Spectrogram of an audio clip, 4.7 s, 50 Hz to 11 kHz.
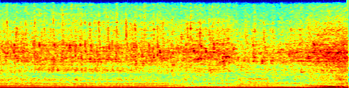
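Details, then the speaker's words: Jaguar XJS V12 running on its own after nearly two years off and a previous start that died instantly: smooth, even, deep hum with revs rising and settling cleanly and no knocks or misses. "18 months in the making this is, and it's running all on its own."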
